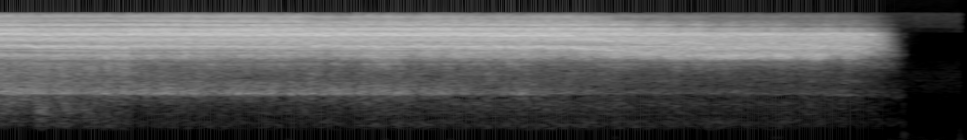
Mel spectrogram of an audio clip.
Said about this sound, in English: Take a deep breath in, allowing your abdominal muscles to expand, and then pull them in as you push the air out, making the hissing sound.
